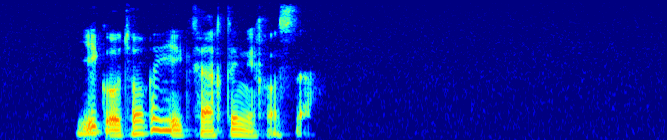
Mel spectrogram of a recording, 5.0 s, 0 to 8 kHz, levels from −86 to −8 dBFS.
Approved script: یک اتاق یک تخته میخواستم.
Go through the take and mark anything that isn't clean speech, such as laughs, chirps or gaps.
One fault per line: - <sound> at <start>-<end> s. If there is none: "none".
none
